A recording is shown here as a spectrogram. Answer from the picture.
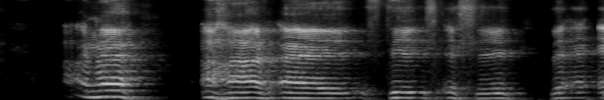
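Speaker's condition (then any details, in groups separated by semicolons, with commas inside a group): Dystonia; sudden overnight onset years ago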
